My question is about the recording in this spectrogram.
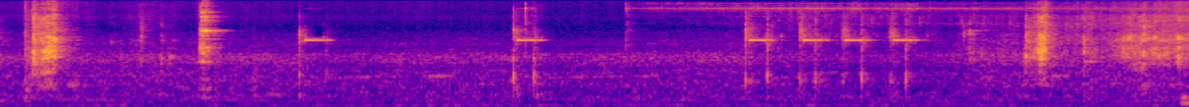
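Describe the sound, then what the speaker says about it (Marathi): Green masala paste being sautéed in oil in a pan for a Bombay duck curry gives a soft low sizzle, punctuated by sharp metallic taps and clinks of a spoon against the pan. "हिरवं वाटण, आणि ते चांगलं परतून घेऊया"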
